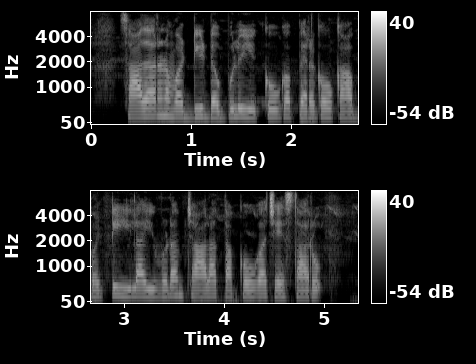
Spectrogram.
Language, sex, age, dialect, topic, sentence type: Telugu, female, 18-24, Southern, banking, statement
